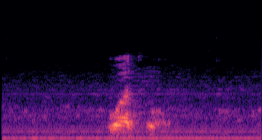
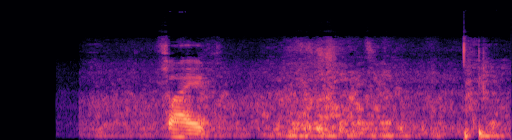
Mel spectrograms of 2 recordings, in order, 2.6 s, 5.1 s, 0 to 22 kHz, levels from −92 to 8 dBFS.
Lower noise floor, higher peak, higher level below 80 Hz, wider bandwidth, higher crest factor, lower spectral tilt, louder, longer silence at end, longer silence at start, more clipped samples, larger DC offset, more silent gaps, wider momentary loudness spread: first, -44 dBFS vs -38 dBFS; second, -8 dBFS vs 0 dBFS; first, -44 dBFS vs -54 dBFS; second, 4.5 kHz vs 7.6 kHz; about the same, 22 dB vs 20 dB; first, -9.5 dB/octave vs -7 dB/octave; second, -26 LUFS vs -18 LUFS; about the same, 0 s vs 0 s; second, 0.05 s vs 0.8 s; neither; neither; neither; about the same, 23 LU vs 22 LU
